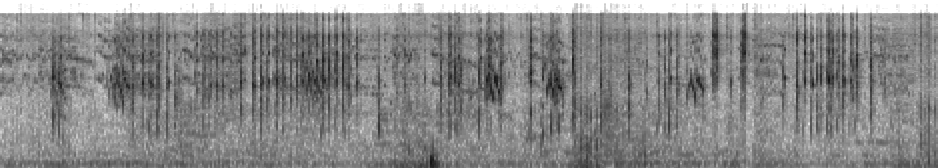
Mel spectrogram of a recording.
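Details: Chirping parrots in a busy, overlapping chorus of quick, high twitters and clicks that build after the first second and continue steadily with brief louder bursts.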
